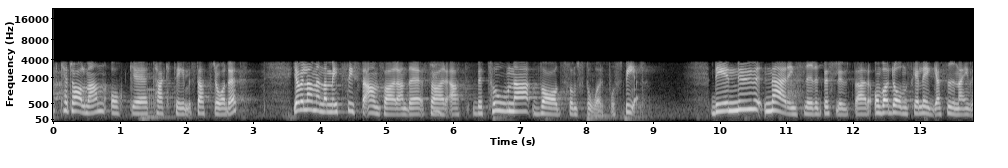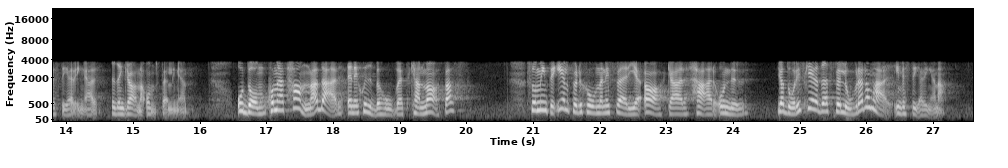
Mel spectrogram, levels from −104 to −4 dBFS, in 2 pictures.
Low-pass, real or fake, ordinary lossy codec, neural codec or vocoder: 3.6 kHz; real; none; none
